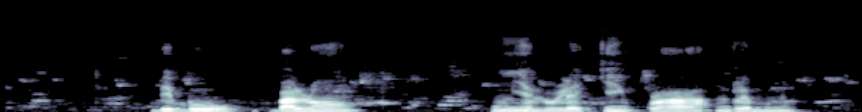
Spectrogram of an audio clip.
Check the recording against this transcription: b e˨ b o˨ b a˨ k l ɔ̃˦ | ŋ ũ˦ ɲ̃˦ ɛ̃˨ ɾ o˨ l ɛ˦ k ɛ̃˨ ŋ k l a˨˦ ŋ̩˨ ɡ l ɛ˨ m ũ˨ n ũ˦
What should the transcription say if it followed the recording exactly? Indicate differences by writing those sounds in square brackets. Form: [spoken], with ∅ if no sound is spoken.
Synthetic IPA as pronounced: b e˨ b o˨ b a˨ [∅] l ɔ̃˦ | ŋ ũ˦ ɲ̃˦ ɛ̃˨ [l] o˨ l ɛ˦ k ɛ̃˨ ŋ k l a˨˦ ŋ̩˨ ɡ l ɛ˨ m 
